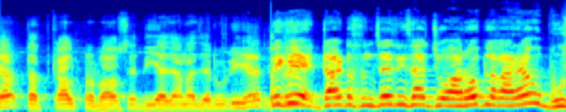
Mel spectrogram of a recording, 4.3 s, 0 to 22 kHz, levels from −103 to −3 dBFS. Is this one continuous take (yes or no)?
no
